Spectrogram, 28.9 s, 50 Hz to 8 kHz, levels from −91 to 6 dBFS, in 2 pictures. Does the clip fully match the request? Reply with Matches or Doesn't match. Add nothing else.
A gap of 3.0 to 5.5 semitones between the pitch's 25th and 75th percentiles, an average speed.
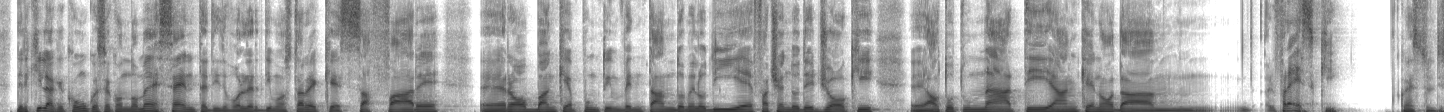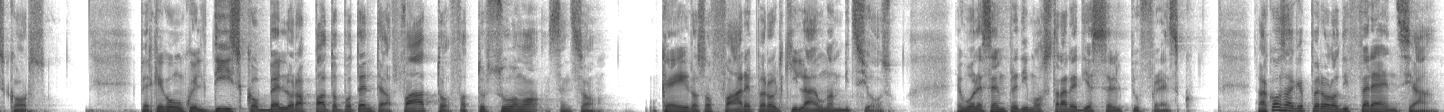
Doesn't match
